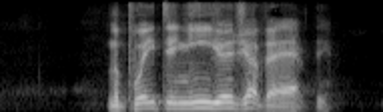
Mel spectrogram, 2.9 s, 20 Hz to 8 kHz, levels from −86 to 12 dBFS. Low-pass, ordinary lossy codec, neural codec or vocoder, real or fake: 7.2 kHz; AAC, 48 kbps; codec, 16 kHz, 0.8 kbps, ZipCodec; fake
